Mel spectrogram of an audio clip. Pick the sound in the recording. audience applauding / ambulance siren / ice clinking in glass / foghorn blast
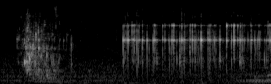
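ice clinking in glass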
